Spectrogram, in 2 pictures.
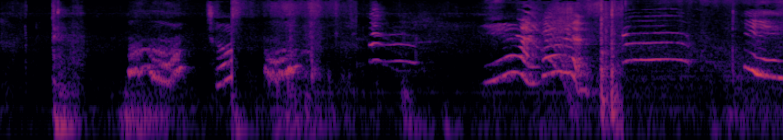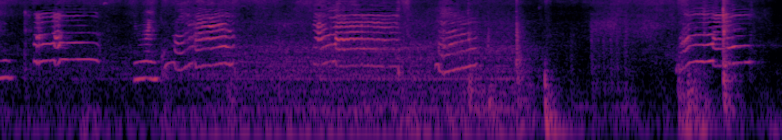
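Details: Tink, a female Maine Coon kitten aged five months, chatters at home before being fed: quick chirrups, bent trilling meows and longer drawn-out mews in clusters, with a faint purr-like rumble and a woman's gentle voice.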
